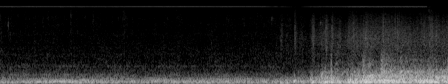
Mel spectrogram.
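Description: Low, thunder-like rumble laid over time-lapse footage as a soundtrack effect, swelling louder about three seconds in.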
